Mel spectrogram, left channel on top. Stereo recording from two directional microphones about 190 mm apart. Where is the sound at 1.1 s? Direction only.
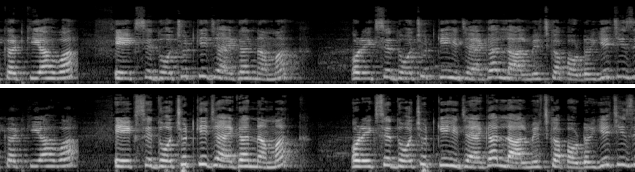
35° right (ahead or behind).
